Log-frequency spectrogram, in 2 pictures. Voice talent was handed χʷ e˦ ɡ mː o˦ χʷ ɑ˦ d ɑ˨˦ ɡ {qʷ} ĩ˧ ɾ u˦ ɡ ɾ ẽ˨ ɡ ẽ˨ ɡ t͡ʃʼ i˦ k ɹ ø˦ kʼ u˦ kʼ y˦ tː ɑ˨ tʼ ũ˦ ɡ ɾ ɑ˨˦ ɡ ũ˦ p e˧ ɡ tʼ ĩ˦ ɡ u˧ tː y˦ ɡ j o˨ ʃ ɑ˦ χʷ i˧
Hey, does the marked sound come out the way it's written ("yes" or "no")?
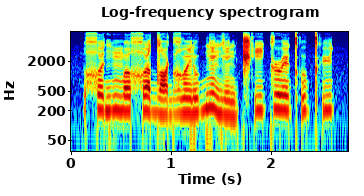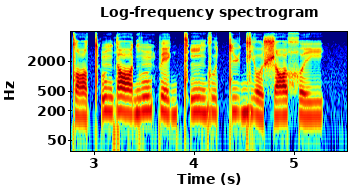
no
